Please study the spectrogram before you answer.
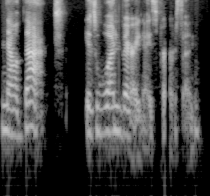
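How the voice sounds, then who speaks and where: A woman's voice: medium pitch, little pitch movement, slow pace, no room sound, studio quality. Woman reading as businesslike county official. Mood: friendly, curious. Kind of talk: script table read.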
